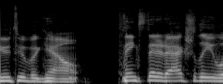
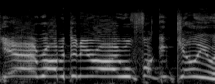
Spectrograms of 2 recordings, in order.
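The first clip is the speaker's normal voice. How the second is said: much higher, hammed-up cartoonish threat voice; mock enraged Trump fan; 13 semitones higher than usual. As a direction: squeak out a silly over-the-top threat. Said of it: "And they're like".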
